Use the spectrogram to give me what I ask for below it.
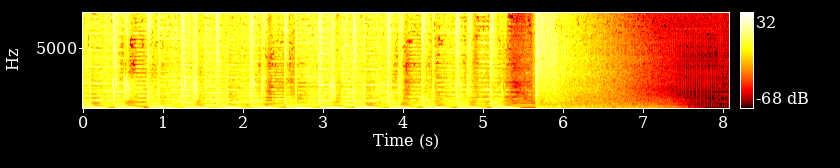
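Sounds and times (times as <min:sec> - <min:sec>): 
backing track: 0:00.0 - 0:05.6.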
